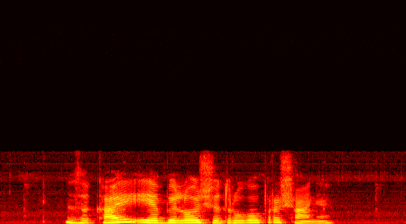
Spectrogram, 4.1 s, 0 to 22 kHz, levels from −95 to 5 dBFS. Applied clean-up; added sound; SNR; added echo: none; none; none; none.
